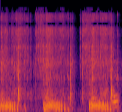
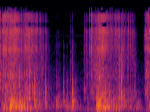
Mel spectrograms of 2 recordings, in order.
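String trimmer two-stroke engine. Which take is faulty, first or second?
second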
